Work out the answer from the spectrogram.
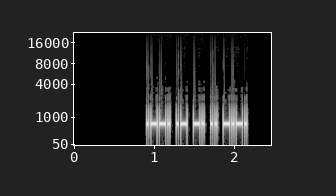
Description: Morse code, heard as a keyed tone, about 44 wpm, 700 Hz. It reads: PANIC
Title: Top 1751-2000 Words 45wpm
